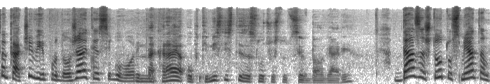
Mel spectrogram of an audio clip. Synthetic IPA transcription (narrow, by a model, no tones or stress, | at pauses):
t̪ɐkat͡ʃɛviɛpɾod̪ɐlˠʒavɛt̪ɛd̪ɐsɛɡovɔɾʲinɐkɾajəʔopt̪imislʲist̪ɛzɐslˠut͡ʃəst̪vot̪o̥sɛvbɐlˠɡa̰ɾijə | d̪azɐʃt̪ɔt̪osmʲjat̪əm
